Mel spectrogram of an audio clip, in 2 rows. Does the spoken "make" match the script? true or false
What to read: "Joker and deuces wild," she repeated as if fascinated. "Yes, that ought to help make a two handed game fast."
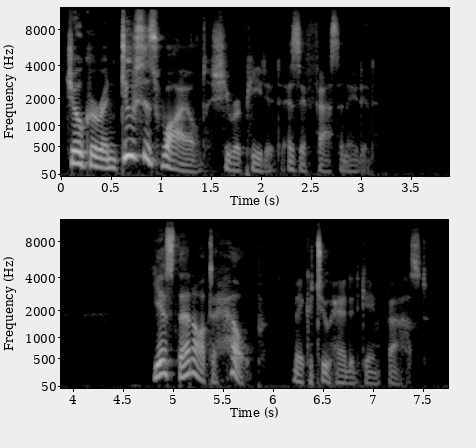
true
